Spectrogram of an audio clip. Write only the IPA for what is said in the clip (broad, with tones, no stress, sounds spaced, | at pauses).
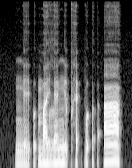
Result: ŋ e˨ ɪ̯ ʔ ʊ˦ ʔ m a˦ ɪ̯ l ɛ˦ ŋ ḛ˦˨ pʰ ɛ˦ ʔ p ʊ˦ ʔ | ʔ ã˦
